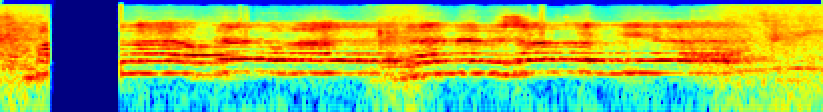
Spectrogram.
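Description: A boy singing solo in a high child's voice, holding long steady notes. The sound cuts out completely for a moment just after the start.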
